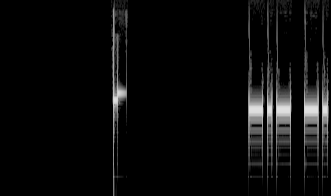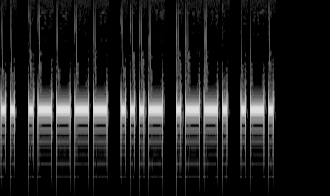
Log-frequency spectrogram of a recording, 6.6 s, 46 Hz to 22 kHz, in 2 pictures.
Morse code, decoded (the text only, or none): KB1VPR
